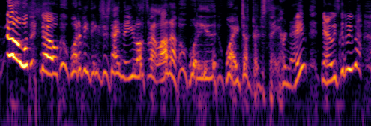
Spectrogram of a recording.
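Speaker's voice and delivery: fast, high, loud panicky pleading; frantic worried fan begging the character; panicked. Retold or imitated. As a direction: panic at the screen, talking fast. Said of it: "And I panicked".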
